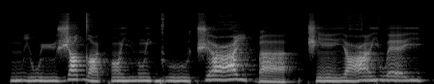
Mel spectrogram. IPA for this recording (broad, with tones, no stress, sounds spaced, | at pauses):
m i˨ w yː˨ ʒ i˦ dˤ o˨ k ɔ̃˨ j ɦ ũ˨ j ɡʱ uː˨ t͡ʃ œ˦ ʕ i˦˨ ɓ a˨ | t͡ʃ ẽː˨ j ʕ ə̃˦ j w ɛ˦ j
